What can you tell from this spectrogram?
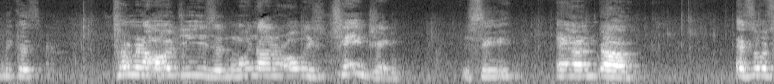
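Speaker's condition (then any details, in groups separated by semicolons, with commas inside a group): Cerebral palsy; brain cell damage at birth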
